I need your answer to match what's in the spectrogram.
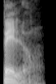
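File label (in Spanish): "pelo", Spanish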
